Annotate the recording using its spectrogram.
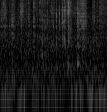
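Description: Faint snips of small scissors cutting thin white paper, a few quiet cuts around a flower-shaped cutout.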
